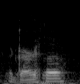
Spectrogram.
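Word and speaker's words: Agharta: It's A-G-H-A-R-T-A. Agartha? Well, the H is silent, I guess. – Yeah, sure. Sure. That's how I've heard it pronounced.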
